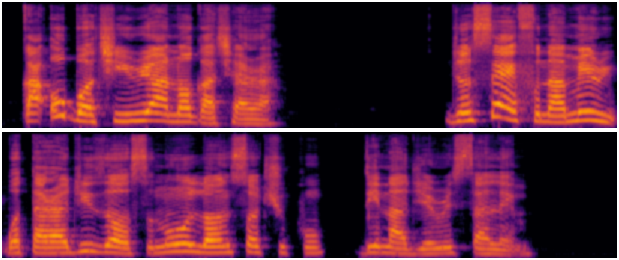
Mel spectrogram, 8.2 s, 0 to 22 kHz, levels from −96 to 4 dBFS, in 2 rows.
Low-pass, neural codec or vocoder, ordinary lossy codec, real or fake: none; vocoder, 48 kHz, 128 mel bands, Vocos; none; fake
